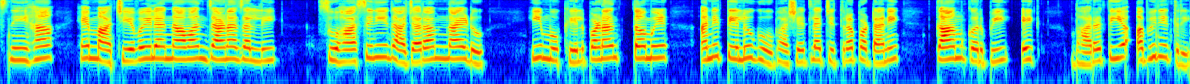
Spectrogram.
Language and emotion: Goan Konkani, neutral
